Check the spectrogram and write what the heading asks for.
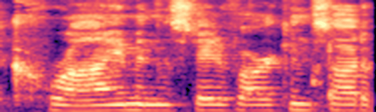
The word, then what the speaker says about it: Arkansas: were talking about the difference between Kansas and Arkansas no your audio like super just cut out yeah oh Kansas and also did you know that it's a crime in the state of Arkansas to pronounce the name of the state as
